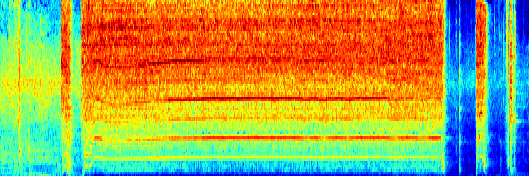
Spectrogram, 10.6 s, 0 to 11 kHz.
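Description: Air ratchet backing out a 7 mm bolt: a short blip about a second in, then a steady hissing whine for about seven seconds that cuts off sharply, then two quick blips near the end.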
